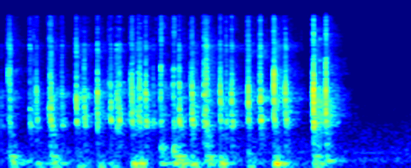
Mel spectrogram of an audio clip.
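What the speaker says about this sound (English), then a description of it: "the joy of having a mechanical keyboard" Fast, steady clacking of keys on a mechanical keyboard, close and fairly quiet, with a brief pause and a final flurry of strokes before it stops. Nobody speaks.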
